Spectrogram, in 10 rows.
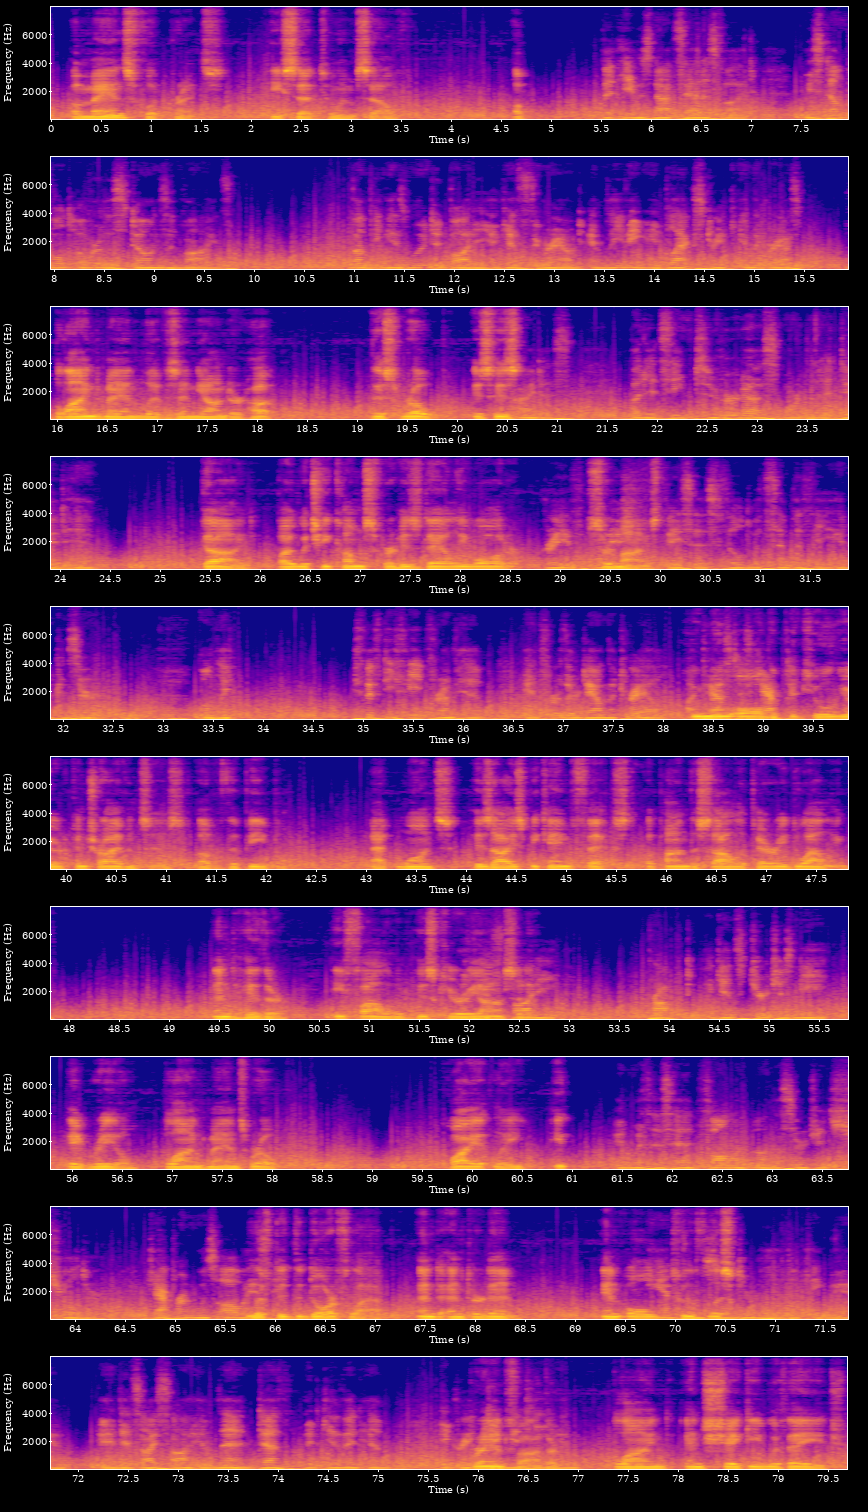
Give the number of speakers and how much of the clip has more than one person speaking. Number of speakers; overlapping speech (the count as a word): two, about 8%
